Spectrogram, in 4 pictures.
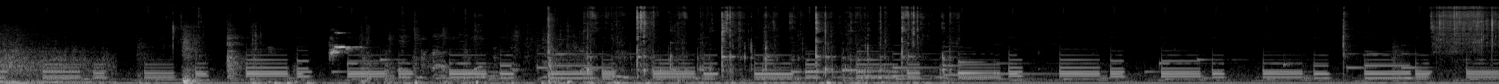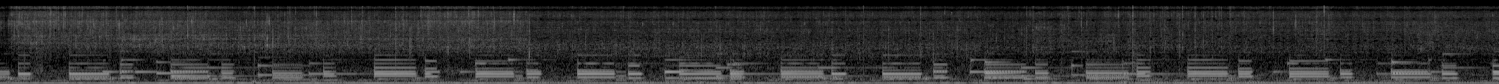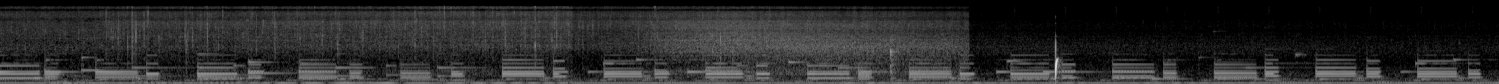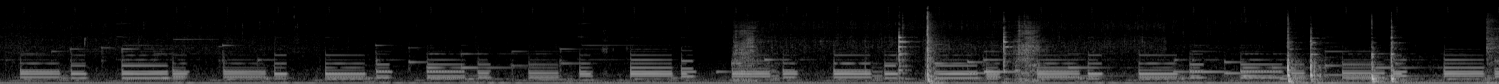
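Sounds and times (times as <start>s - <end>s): meatballs sizzling in a frying pan: 14.3s - 50.6s, 51.6s - 57.8s.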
